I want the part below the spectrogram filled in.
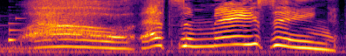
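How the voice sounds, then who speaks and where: A woman's voice: very high voice, extremely slow, over music, heavily acted. A woman voicing an innocent, enthusiastic little boy in a video game, wide-eyed and earnest. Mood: excited. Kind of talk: video game character dialogue.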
